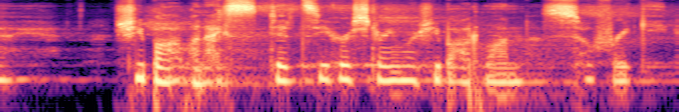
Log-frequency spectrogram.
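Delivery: ordinary talk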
